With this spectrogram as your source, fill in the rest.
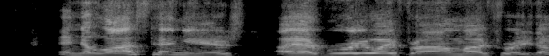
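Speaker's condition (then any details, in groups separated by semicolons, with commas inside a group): Cerebral palsy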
